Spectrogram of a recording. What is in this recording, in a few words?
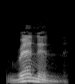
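"rennin", English, British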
